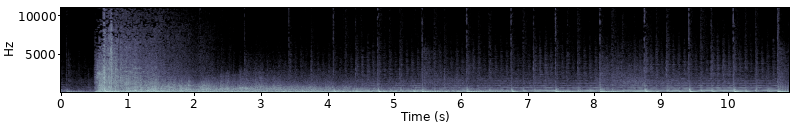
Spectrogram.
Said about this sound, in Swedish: sen på morgonen den 21 november klockan 08.00 åker fartyget med full fart genom Kea-kanalen i det Egeiska havet. Och då, när klockan var 08.12 hörs plötsligt en stor explosion och hela fartyget skakar till.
